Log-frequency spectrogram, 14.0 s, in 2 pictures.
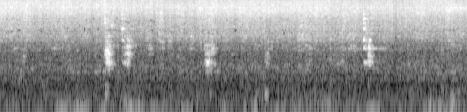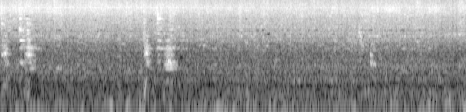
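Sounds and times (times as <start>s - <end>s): meat sizzling in a frying pan: 0.0s - 14.0s
spatula scraping a pan: 1.6s - 5.9s, 7.0s - 7.7s, 9.1s - 9.9s.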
